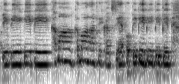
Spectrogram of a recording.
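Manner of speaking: high, fast mock beeping at the coach; playful high-pitched horn noises, mock impatience; impatient honking. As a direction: toot like a fed-up driver stuck behind a coach. Ben stuck behind coach honking.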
